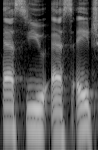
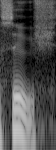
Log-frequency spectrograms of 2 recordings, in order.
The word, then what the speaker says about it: Soosh: Why didn't you spell it like SUSH if it was an abbreviation for sushi? Because that doesn't spell Soosh. That's like sush. You know? So Wizard Soosh, shit. yeah, Soosh is 2 O's.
